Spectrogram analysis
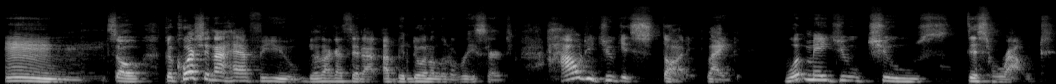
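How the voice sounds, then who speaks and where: A man's voice: mid-range voice, very animated, unhurried, fairly bright tone. A man hosting a radio interview, chatting in a loose, slangy, friendly way. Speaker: radio show host. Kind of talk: casual interview chat.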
